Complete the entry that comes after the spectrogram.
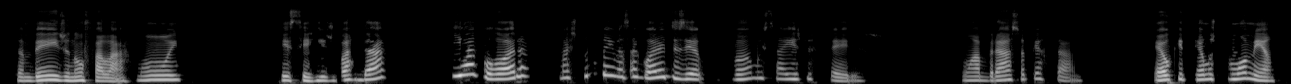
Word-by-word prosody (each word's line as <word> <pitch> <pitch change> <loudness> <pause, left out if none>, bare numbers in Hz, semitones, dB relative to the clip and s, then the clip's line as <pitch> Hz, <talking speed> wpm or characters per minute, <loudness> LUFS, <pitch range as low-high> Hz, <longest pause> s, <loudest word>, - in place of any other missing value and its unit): também 180 +4 +3
de 180 - +1
não 180 +2 +3
falar 160 -4 -2
muito 215 +2 +2 1.0
e 190 - +3
se 180 0 0
resguardar, 205 - +1 0.7
e 395 - +6 0.2
agora 275 - +4 0.3
mas 305 0 -6
tudo 390 +6 -9
bem, 435 -3 +1
mas 340 -3 -4
agora 320 -3 +2
é 340 - +3
dizer: 250 -7 0 0.3
"Vamos 265 +6 -4
sair 245 -3 -4
de 250 - -12 0.2
férias, 170 -1 -8 0.9
um 185 - -8
abraço 190 +4 -2
apertado, 230 -9 -11 0.7
é 195 +1 +6
o 210 - +5
que 240 +2 -3
temos 225 +2 -1
para 240 - -5
o - - +4
momento". 210 -11 +2
220 Hz, 145 wpm, -24 LUFS, 185-265 Hz, 1.0 s, e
